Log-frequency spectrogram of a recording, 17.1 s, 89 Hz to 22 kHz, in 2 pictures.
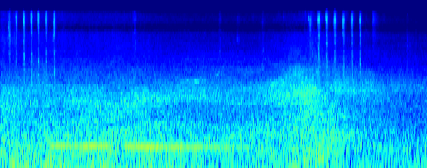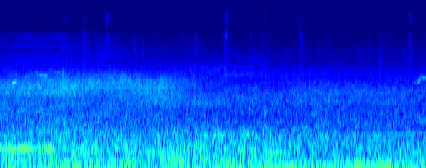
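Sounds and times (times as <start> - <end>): car passing close by: 0.0 - 12.8
low traffic rumble: 0.0 - 17.0.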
